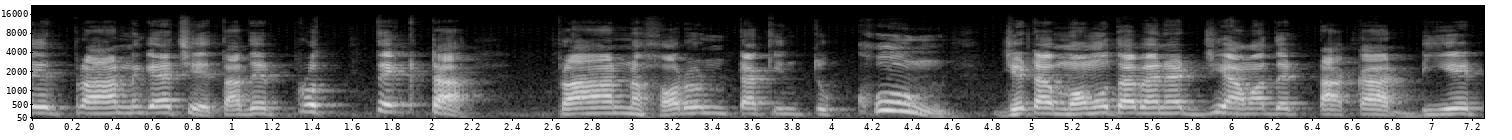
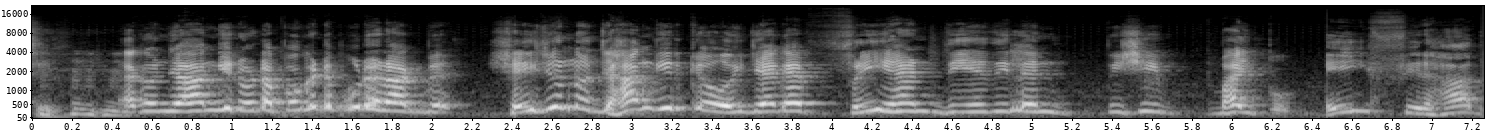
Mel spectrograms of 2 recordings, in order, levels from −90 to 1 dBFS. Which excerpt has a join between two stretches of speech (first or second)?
second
